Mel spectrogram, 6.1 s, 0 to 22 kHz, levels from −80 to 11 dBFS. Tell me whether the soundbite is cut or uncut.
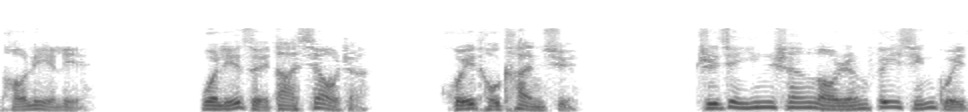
cut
